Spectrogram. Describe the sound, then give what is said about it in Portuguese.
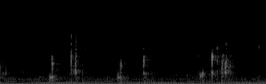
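Someone drinks water, with a series of quiet, wet gulps and mouth clicks at irregular intervals over a low background hum, with no talking. “ASMR bebendo água.”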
